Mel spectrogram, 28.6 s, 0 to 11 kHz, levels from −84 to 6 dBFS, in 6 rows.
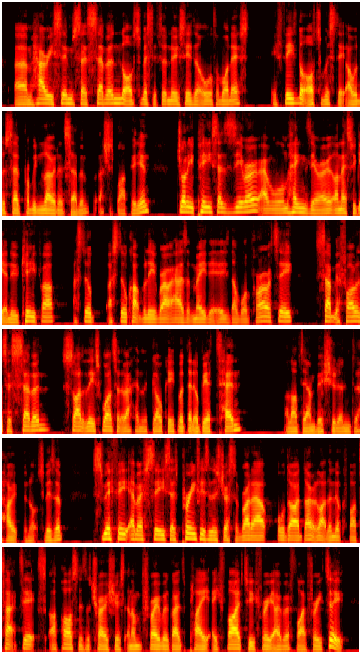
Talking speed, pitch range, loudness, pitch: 255 wpm, 105-135 Hz, -27 LUFS, 115 Hz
